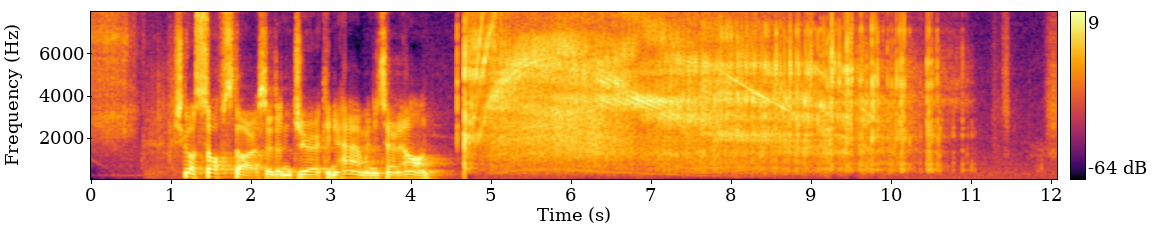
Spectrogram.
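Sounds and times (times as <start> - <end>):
angle grinder whining: 4.6 - 11.1.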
